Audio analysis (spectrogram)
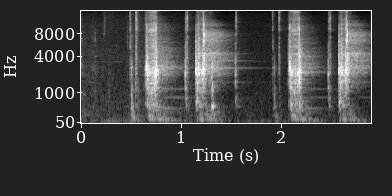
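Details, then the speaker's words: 2012 BMW E93 335i Convertible electric glove box, after greasing the sticking latch mechanism, arm and slide rail: short bursts of small-motor whirring with crisp clicks, even with no binding or grinding; actuator now working normally. "and now it works fine so i wouldn't take this completely apart unless you have to"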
